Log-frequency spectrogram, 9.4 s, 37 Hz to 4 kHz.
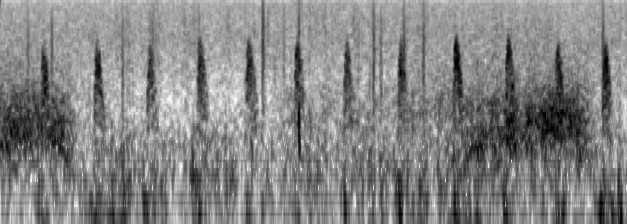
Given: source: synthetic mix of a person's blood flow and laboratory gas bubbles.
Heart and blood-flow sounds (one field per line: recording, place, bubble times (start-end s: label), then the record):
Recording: Doppler ultrasound of blood flow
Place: subclavian vein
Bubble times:
4.44-4.54 s: bubbles
From the record:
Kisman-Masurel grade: 113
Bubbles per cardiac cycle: 1 to 2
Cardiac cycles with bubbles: 1 to 10%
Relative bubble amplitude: loud (0.450 to 0.775)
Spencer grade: 1 (occasional bubble signal discernible with the cardiac motion signal, with majority of cardiac periods free of bubbles)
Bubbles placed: anywhere in the cardiac cycle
